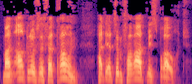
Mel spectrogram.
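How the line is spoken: Shouting. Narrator (German): schrie

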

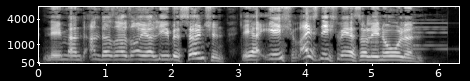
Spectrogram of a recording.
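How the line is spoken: Wailing hermit. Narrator (German): Der Einsiedler jammerte

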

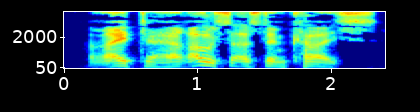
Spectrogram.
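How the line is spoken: Dwarf calling out. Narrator (German): rief der Zwerg

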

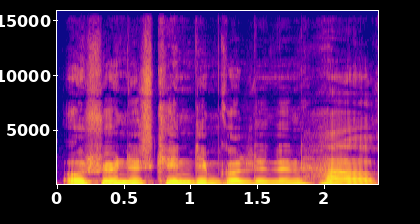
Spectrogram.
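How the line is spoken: Calling. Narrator (German): rief Bengele

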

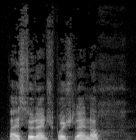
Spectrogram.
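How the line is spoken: Calling out to someone. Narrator (German): rief er ihr entgegen

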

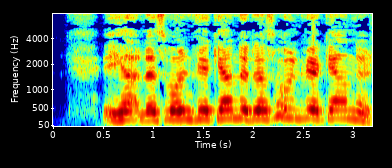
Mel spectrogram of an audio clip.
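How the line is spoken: Devils shouting. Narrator (German): schrien die Teufel

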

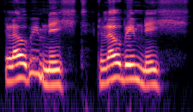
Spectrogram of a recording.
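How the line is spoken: Calling out. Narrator (German): rief er

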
